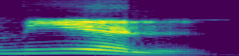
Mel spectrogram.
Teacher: vocal cerrada primera y luego la vocal abierta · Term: diptongo ascendente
